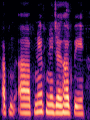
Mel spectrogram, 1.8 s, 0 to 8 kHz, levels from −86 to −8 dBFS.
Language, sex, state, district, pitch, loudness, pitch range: Hindi, female, Jharkhand, Deoghar, 190 Hz, -17 LUFS, 180-195 Hz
